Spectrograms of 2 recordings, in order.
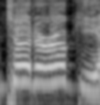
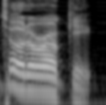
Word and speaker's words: Todoroki: I'm thinking about moving Todoroki I'll be honest y'all I'm thinking of moving my boy up took yummy I said Totoro key we both know it's not Totoro key I said his name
